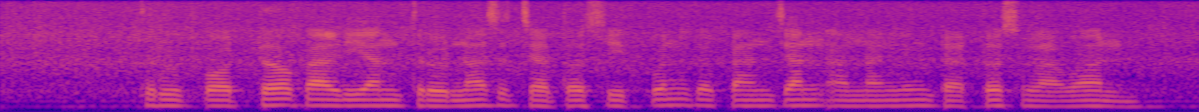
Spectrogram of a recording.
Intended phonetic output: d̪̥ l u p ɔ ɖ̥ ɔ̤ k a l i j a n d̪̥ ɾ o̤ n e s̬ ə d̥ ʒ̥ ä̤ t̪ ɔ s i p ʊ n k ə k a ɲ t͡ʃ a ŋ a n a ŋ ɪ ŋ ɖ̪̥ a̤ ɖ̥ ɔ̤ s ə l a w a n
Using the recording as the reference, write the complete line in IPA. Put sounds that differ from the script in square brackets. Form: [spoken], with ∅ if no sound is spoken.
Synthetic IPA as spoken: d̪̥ [ɾ] u p ɔ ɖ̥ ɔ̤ k a l i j a n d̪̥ ɾ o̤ n [a] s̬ ə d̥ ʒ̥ ä̤ t̪ ɔ s i p ʊ n k ə k a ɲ t͡ʃ a [n] a n a ŋ ɪ ŋ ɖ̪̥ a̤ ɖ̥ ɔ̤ s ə l a w a n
